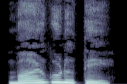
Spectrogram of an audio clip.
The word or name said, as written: ಬಾಳ್ಗುಡುತೆ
